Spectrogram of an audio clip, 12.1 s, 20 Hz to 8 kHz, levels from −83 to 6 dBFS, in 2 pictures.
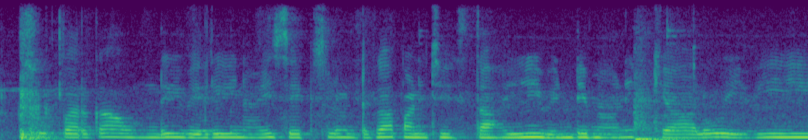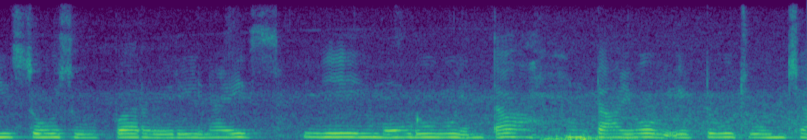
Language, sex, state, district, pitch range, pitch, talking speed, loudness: Telugu, female, Andhra Pradesh, Srikakulam, 195-205 Hz, 200 Hz, 110 wpm, -18 LUFS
